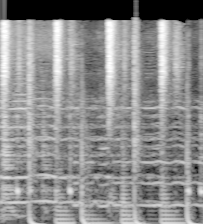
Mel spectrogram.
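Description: Dance music with a heavy, steady kick drum about two beats a second, bass and a held tone under it, and percussion between the beats.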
